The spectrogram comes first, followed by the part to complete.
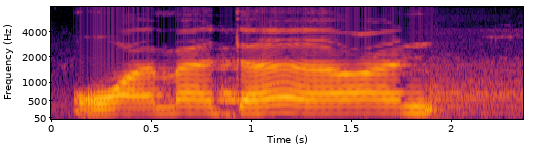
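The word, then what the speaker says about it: مَتَاعًا: ওয়া জবর ওয়া, মিম জবর মা, ওয়া মা, তা আলিফ জবর তা, জবরের পরে খালি আলিফ হওয়ার কারণে এখানে এক আলিফ টান হবে। ওয়া মা তা, তা আলিফ জবর তা, আইন আলিফ দুই জবর আন।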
